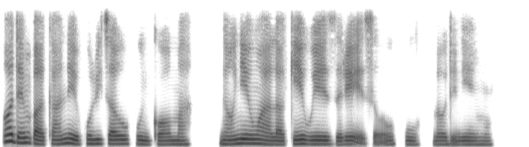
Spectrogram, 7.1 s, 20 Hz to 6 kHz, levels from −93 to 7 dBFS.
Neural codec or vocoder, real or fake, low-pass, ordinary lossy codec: codec, 24 kHz, 0.9 kbps, WavTokenizer, large speech release; fake; 5.4 kHz; none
